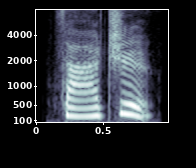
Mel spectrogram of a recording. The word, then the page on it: 杂志: zá zhì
